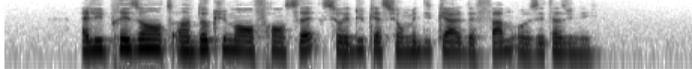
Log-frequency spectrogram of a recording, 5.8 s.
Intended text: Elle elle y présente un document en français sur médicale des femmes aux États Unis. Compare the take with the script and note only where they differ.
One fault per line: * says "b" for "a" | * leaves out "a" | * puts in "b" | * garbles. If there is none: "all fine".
* leaves out "elle"
* puts in "l'éducation"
